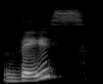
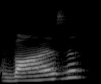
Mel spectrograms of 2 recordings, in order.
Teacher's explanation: Both pronunciations, vase, which rhymes with face, and vase, which has an ah but a z sound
